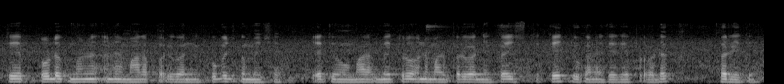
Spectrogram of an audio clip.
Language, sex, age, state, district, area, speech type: Gujarati, male, 18-30, Gujarat, Morbi, urban, spontaneous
